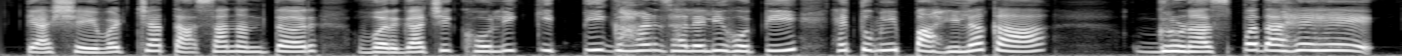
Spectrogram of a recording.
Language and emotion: Marathi, disgusted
